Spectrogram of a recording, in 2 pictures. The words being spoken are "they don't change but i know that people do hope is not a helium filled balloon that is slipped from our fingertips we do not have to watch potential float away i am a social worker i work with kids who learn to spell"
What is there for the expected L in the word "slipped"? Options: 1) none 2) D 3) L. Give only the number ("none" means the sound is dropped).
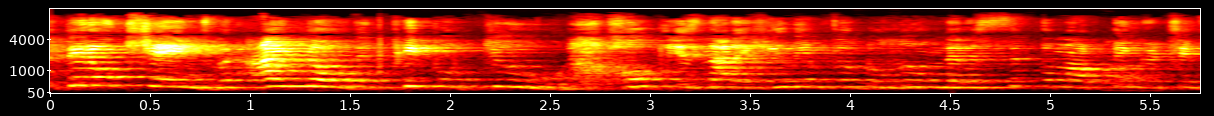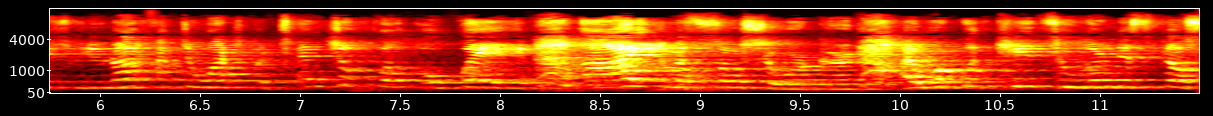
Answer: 1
